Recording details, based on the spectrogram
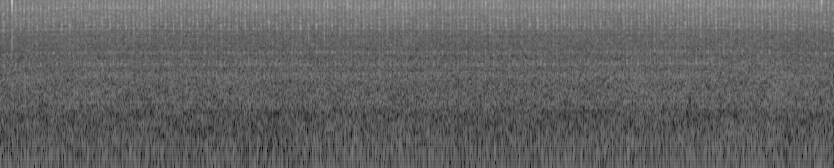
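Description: Stearman biplane in Microsoft Flight Simulator, its radial propeller engine running near or just above idle on a steep approach: a steady, dense, close rumble with no pauses and no voices.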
